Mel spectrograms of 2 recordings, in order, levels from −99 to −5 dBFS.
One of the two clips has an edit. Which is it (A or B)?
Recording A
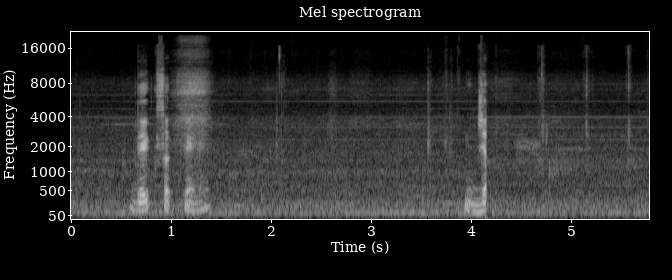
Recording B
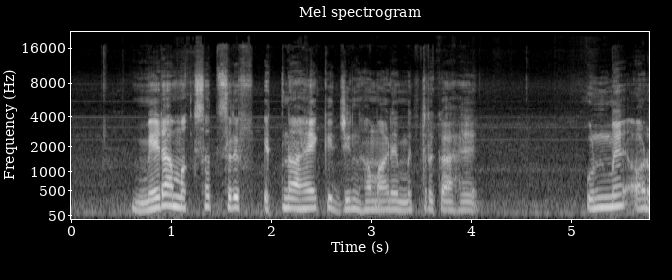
A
